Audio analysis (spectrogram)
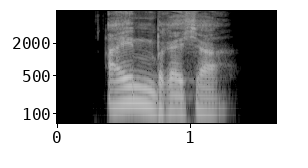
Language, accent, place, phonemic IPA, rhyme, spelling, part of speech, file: German, Germany, Berlin, /ˈaɪ̯nˌbʁɛçɐ/, -ɛçɐ, Einbrecher, noun, De-Einbrecher.ogg
- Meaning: agent noun of einbrechen; burglar, picklock, housebreaker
